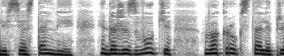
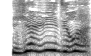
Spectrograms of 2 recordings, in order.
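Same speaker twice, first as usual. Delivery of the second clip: high, elated cry of triumph; joyful exclamation; 10 semitones higher than usual. A narrator's reading. Heroine joyfully telling the others what she saw, excited. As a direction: burst out with delight, pitched high. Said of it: "сказала радостно".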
